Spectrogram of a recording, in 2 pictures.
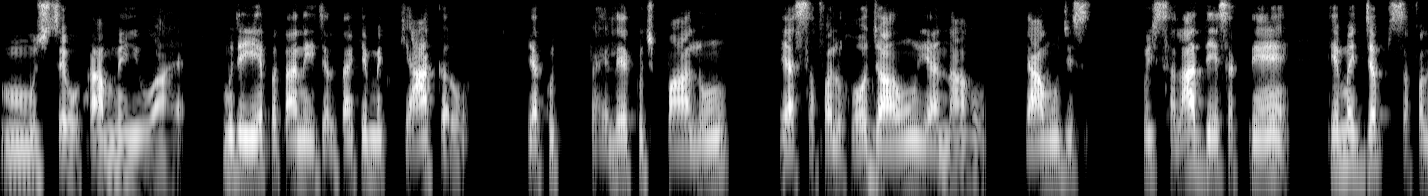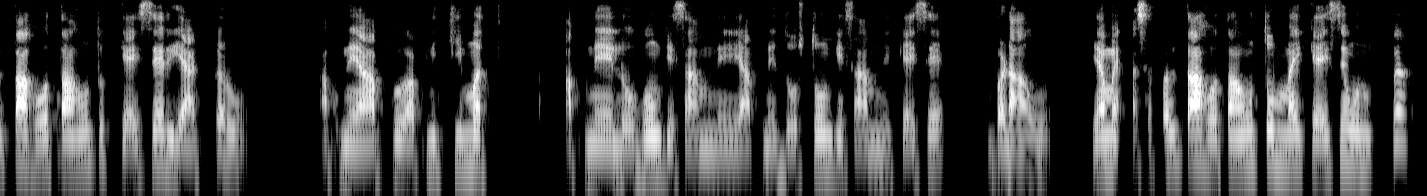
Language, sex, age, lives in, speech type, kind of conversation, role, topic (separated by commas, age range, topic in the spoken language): Hindi, male, 30-34, India, conversation, advice, user, मैं सफलता या असफलता से अपनी आत्म-कीमत को अलग कैसे रखूँ?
